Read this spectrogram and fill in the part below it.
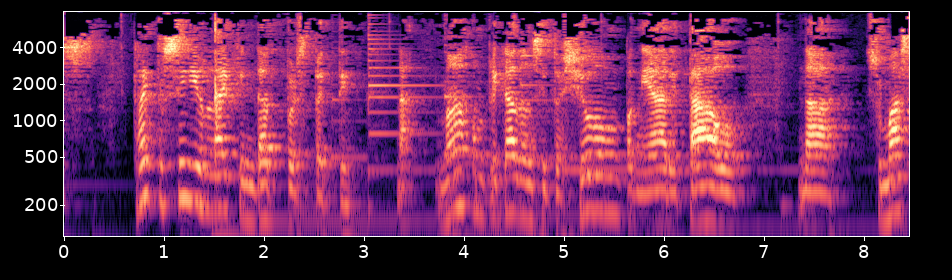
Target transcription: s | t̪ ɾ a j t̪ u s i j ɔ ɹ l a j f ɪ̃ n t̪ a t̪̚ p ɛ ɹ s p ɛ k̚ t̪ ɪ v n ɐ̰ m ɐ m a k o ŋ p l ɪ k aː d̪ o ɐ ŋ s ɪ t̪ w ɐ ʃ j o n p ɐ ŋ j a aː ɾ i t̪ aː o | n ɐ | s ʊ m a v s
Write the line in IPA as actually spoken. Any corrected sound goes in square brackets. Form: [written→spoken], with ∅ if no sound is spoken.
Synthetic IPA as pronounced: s | t̪ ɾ a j t̪ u s i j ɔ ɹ l a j f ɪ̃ n [t̪→d̪] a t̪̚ p ɛ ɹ s p ɛ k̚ t̪ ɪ v n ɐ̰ m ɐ [m→ŋ] a k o [ŋ→m] p l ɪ k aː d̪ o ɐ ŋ s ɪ t̪ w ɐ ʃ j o n p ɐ ŋ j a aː ɾ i t̪ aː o | n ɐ | s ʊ m a [v→∅] s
